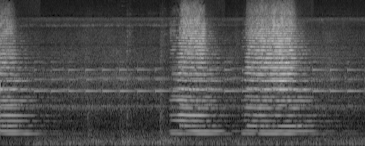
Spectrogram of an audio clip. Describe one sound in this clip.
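A train horn blows loudly in long blasts.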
